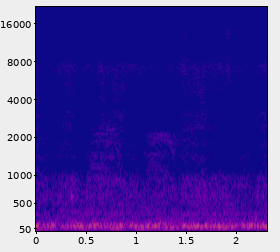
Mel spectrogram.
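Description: A bird calling faintly twice over a steady low hum.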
